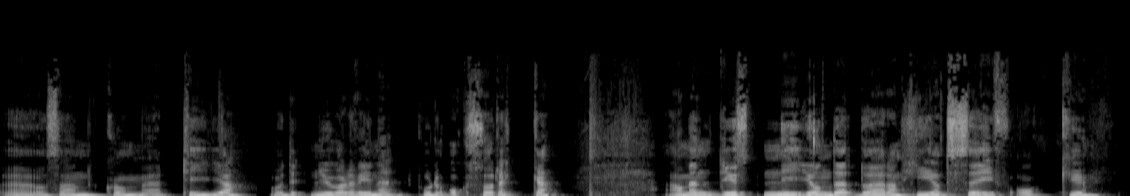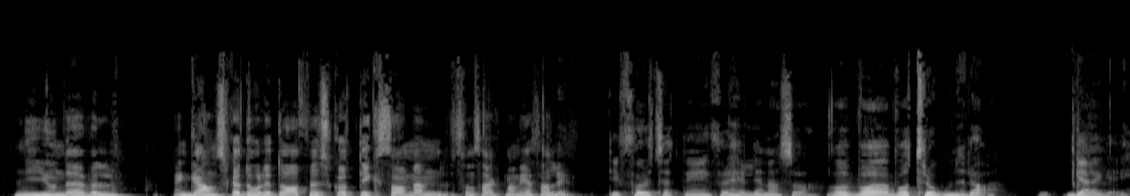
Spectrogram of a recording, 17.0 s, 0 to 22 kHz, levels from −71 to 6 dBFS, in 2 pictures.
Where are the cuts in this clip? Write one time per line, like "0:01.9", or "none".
0:01.9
